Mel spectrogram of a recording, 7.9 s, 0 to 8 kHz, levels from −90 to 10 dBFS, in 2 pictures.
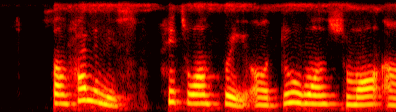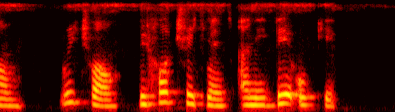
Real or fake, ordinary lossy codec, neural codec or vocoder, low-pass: fake; Opus, 32 kbps; codec, 16 kHz, 8 kbps, FreqCodec, smaller model; 7.2 kHz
